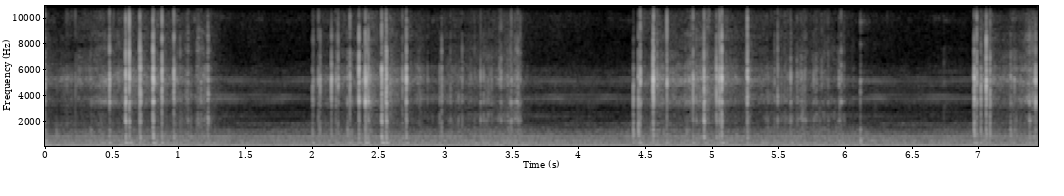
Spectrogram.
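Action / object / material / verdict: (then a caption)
tap / plastic essential oil diffuser / plastic / none. A hand-sized, hollow, cylindrical bamboo-look essential oil diffuser with a plastic lid sits running and lit on a wooden table. It is tapped on its sides with the fingertips and nails of both hands in four quick bursts of bright, dry clicks over a steady low hum and faint hiss.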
